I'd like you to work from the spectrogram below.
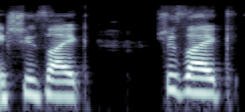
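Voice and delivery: ordinary delivery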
